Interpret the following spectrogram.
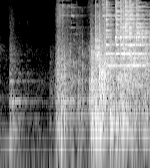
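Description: A sudden, loud crash-like noise with a ringing shimmer, building about a second in and loudest near the end.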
